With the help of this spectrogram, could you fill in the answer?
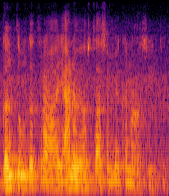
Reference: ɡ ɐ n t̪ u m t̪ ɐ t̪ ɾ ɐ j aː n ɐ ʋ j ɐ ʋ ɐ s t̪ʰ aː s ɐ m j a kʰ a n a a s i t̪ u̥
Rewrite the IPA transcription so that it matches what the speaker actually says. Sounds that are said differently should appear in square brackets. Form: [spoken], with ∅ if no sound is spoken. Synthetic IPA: ɡ ɐ n t̪ u m t̪ ɐ t̪ ɾ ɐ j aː n ɐ ʋ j ɐ ʋ ɐ s t̪ʰ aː s ɐ m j [ɐ] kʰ [ɐ] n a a s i t̪ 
